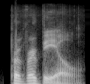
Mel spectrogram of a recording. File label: "proverbial", American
